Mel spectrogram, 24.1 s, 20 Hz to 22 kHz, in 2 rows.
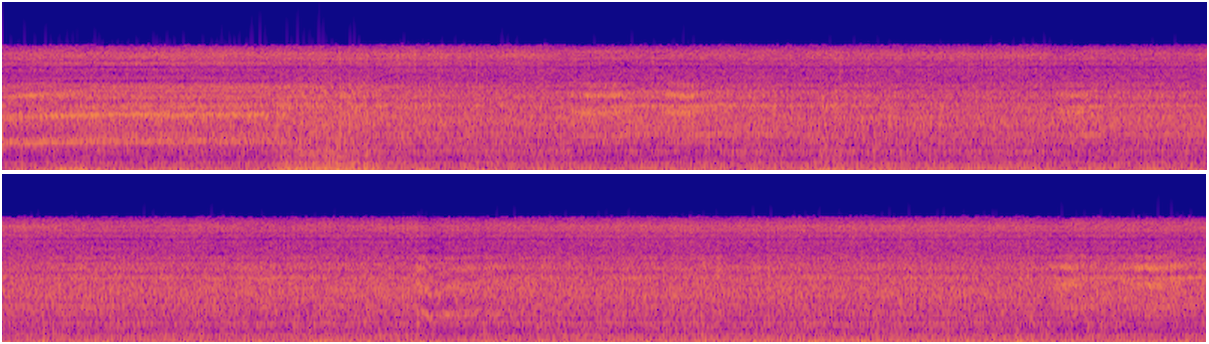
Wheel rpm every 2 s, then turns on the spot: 190, 220, 230, 230, 240, 230, 230, 230, 210, 230, 230, 230.
none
